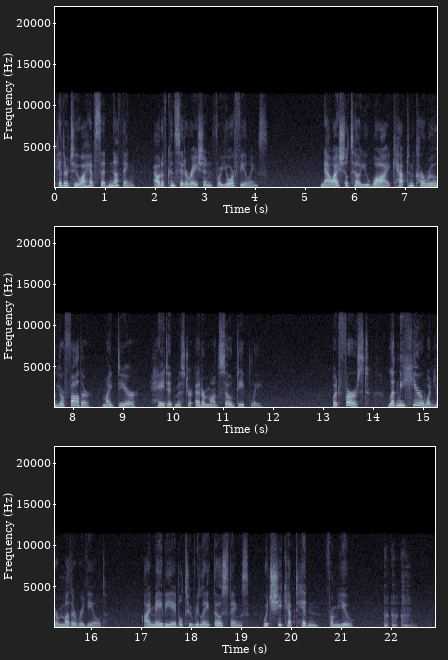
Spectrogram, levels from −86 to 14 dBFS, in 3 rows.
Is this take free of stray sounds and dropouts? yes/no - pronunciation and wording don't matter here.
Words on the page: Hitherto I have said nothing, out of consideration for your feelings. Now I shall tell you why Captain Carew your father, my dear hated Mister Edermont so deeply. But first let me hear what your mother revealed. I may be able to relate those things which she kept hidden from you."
no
